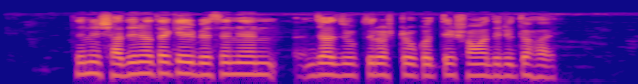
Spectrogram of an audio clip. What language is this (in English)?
Bangla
